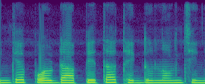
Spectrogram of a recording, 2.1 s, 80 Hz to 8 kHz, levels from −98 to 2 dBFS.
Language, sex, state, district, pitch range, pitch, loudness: Karbi, female, Assam, Karbi Anglong, 220-235 Hz, 225 Hz, -14 LUFS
